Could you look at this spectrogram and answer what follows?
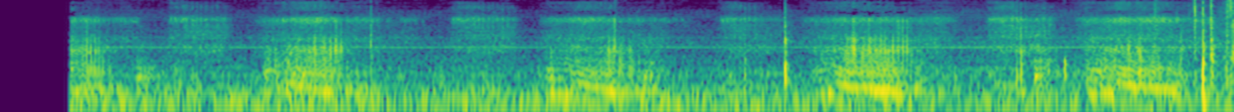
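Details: Steady, rhythmic rattling snores with each breath, about one every second, over faint room hum; snoring.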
